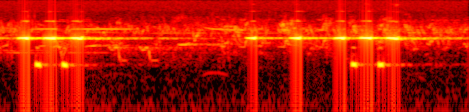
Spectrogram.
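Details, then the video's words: Crested bellbird in the Australian outback: higher ringing notes in two bursts, each followed by a pair of lower liquid notes, clear against a quiet background. "Crested Bellbird Calls - The sounds of a Crested Bellbird in the Australian outback"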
